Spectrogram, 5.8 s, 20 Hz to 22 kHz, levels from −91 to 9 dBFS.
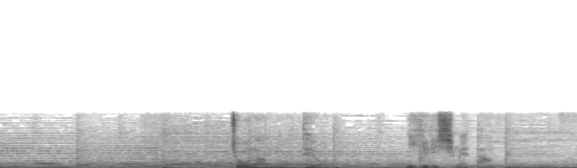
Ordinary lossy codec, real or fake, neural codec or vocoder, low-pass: none; real; none; 7.2 kHz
